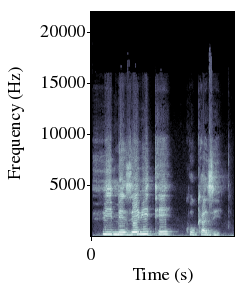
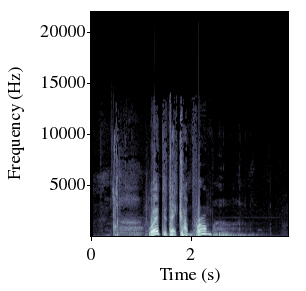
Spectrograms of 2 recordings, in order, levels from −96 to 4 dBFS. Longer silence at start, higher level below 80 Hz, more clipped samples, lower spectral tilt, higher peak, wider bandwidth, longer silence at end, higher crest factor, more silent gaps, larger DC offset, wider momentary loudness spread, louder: second, 0.05 s vs 0.45 s; first, -30 dBFS vs -40 dBFS; neither; second, -4 dB/octave vs -7.5 dB/octave; about the same, 0 dBFS vs 0 dBFS; about the same, 12.5 kHz vs 13 kHz; second, 0 s vs 1.2 s; second, 10 dB vs 18 dB; neither; neither; second, 13 LU vs 22 LU; first, -9 LUFS vs -15 LUFS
